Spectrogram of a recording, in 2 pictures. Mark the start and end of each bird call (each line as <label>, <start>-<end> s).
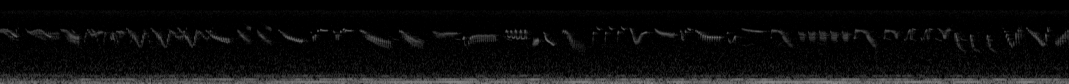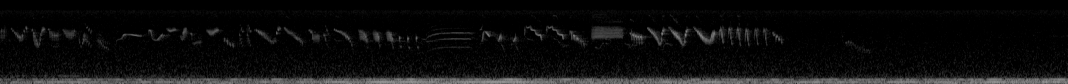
Eurasian Skylark (Alauda arvensis), 0.0-18.6 s
Hawaii Amakihi (Chlorodrepanis virens), 14.9-15.5 s
Eurasian Skylark (Alauda arvensis), 19.2-19.4 s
